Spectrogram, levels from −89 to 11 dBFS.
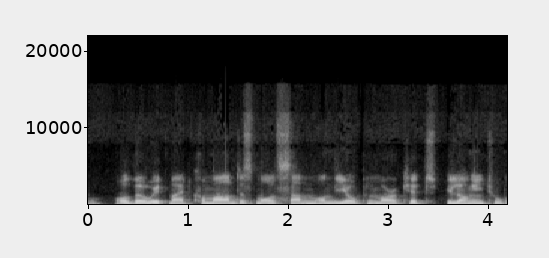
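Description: At 1.71 to 1.73 s, just after "it might command a" and before "sum on the", one lost packet was rebuilt from error correction. The next packet carried a low-bitrate copy, so 20 ms plays back rougher and noisier but with no gap or smear.

At 2.69 to 2.75 s, after "sum on the", a short concealed packet loss fills about 40 ms by extending the preceding sound, which gives a brief smear or wobble rather than coarse grain. Its final 20 ms, from 2.73 s, is again rebuilt from error correction before the real audio resumes.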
